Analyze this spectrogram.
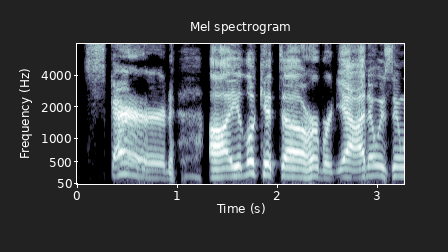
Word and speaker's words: Herbert: countdown Justin Herber yeah I know how to pronounce his name it's Herbert give me the over on three and a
